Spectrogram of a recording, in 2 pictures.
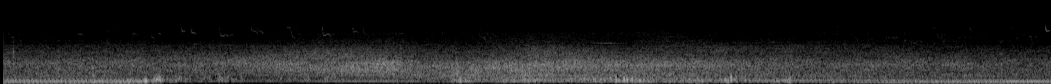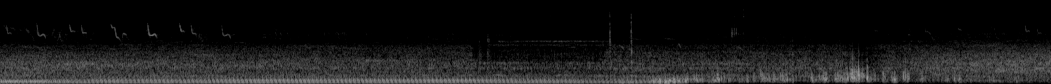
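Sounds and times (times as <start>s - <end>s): distant diesel train drone: 0.0s - 21.0s
bird chirping: 0.7s - 4.1s, 7.7s - 21.0s.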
